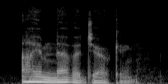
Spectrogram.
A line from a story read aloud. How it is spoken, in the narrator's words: Derry said calmly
